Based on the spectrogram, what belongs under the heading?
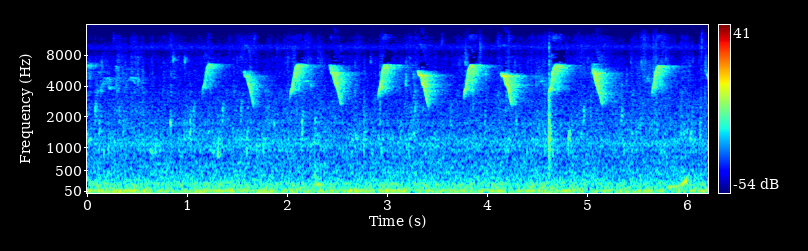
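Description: A bird calling over and over from a little over a second in. Each phrase is a short rising whistle followed by a falling one, repeated about once a second.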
